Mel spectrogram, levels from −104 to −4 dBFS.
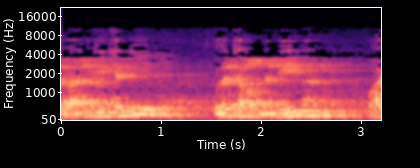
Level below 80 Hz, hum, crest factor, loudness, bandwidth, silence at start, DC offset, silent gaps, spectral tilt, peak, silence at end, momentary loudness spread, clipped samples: -50 dBFS; none; 12 dB; -12 LUFS; 7.4 kHz; 0 s; under 0.1%; none; -8.5 dB/octave; 0 dBFS; 0 s; 7 LU; under 0.1%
